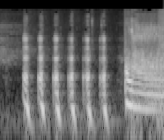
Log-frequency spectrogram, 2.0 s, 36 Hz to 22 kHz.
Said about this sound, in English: I'm going to fart, but you got to keep the same expression for 30 seconds.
